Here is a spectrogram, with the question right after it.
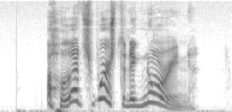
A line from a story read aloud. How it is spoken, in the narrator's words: replied Miss Linderham, with a laugh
